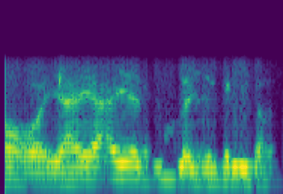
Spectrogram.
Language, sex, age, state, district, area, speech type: Manipuri, male, 60+, Manipur, Kangpokpi, urban, conversation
